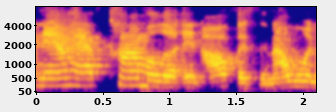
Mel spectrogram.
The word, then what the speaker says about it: Kamala: we right now have kamala in office and i want to encourage people to say her name right spell the word comma and then say love right so kamala because i'm not even going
